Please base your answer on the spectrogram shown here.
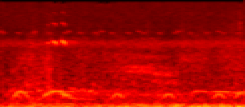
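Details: Two barred owls duel on a farm at grape-harvest time, trading short, arched, mid-pitched hoots at an uneven quick pace, the notes overlapping as they answer each other, over a steady low rumble.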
